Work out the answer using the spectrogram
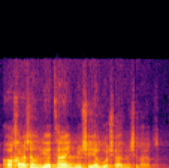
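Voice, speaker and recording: With a darkish, medium-pitched voice, a man from Kerman, Iran, coaches listeners in a motivational business lesson. He has a slight Kermani Persian accent, and his emphatic style leans on repetition for stress and fast lists.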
